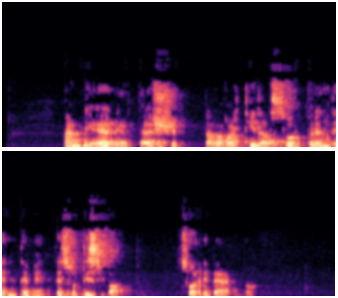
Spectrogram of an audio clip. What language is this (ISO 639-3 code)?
ita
